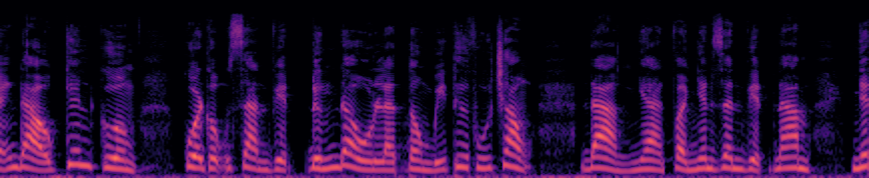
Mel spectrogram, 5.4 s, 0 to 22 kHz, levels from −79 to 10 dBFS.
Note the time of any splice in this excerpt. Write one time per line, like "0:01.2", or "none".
0:01.3
0:01.8
0:02.9
0:04.1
